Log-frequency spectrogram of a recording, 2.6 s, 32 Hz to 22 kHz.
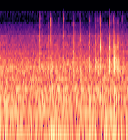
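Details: Rebuilt TRS-80 Model 12 keyboard after repair with all keys refitted; light, quick key clicks, each clean and even with no sticking or scraping, keys working normally.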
